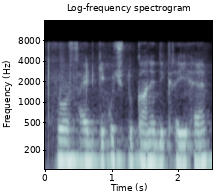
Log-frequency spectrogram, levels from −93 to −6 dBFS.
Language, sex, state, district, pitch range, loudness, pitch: Hindi, male, Himachal Pradesh, Shimla, 120-130 Hz, -25 LUFS, 130 Hz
